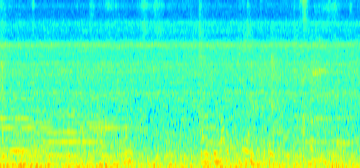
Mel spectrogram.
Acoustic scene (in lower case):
cafe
